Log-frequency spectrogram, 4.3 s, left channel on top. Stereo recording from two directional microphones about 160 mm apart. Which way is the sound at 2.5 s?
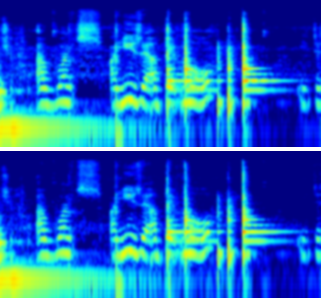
10° left (ahead or behind).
